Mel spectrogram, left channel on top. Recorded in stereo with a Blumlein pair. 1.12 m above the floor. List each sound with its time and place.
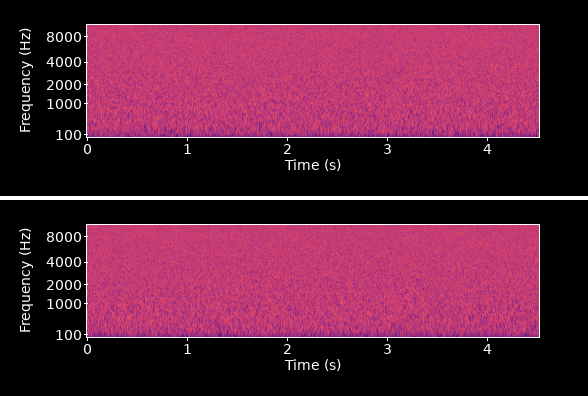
Only background noise.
